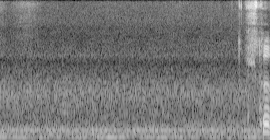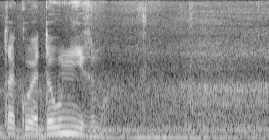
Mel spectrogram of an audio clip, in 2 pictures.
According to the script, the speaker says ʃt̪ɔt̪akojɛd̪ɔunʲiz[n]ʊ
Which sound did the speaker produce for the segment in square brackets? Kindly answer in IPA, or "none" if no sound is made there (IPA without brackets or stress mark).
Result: m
